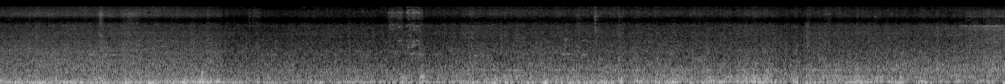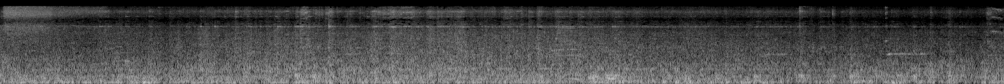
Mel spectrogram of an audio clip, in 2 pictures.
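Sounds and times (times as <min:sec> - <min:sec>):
train wheels rumbling on rail: 0:00.0 - 0:20.0
train high-pitched burst: 0:09.6 - 0:11.6.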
